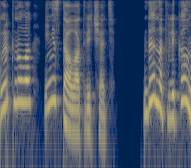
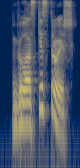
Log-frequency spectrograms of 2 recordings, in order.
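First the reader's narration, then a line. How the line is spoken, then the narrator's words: Smirk over earpiece. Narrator (Russian): хмыкнул Дэн в наушнике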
